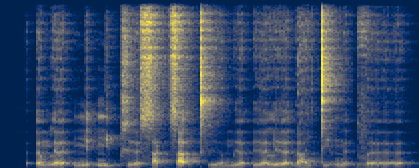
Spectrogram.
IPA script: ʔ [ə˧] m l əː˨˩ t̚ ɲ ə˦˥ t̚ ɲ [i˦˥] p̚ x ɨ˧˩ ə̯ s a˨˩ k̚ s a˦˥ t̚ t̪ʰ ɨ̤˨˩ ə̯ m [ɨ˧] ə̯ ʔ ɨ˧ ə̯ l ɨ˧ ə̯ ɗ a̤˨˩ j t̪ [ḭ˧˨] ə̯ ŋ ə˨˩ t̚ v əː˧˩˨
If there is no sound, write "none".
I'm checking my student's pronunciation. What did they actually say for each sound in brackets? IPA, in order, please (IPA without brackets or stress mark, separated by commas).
ə˧, i˦˥, ɨ˧, ḭ˧˨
